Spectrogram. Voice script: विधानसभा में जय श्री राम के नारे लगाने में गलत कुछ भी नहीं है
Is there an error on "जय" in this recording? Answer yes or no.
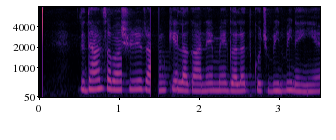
yes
